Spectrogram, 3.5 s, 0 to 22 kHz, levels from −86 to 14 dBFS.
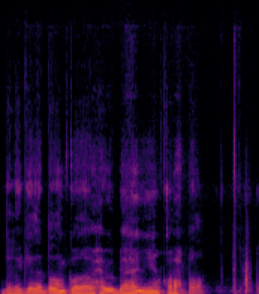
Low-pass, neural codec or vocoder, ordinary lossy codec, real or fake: none; codec, 44.1 kHz, 2.6 kbps, SNAC; none; fake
